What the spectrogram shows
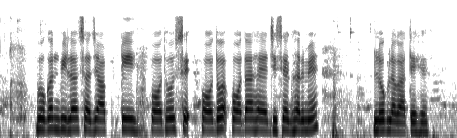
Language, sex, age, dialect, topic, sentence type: Hindi, female, 25-30, Marwari Dhudhari, agriculture, statement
